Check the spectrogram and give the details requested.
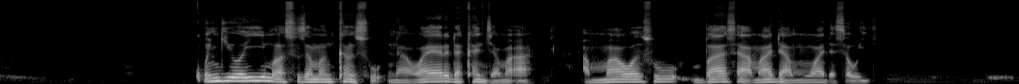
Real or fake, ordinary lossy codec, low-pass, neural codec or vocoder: fake; none; none; autoencoder, 48 kHz, 128 numbers a frame, DAC-VAE, trained on Japanese speech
